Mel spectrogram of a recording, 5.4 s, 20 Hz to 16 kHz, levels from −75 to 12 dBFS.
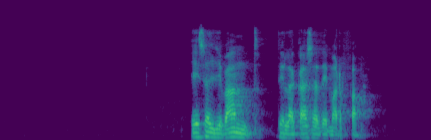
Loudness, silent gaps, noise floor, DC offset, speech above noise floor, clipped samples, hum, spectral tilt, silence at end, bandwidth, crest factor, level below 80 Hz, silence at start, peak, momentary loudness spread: -19 LUFS; none; -75 dBFS; under 0.1%; 57 dB; under 0.1%; none; -5 dB/octave; 0.8 s; 8.2 kHz; 20 dB; -56 dBFS; 2.4 s; -2 dBFS; 10 LU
